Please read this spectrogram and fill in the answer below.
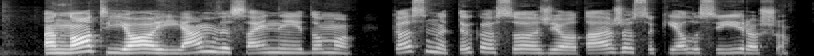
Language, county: Lithuanian, Klaipėda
